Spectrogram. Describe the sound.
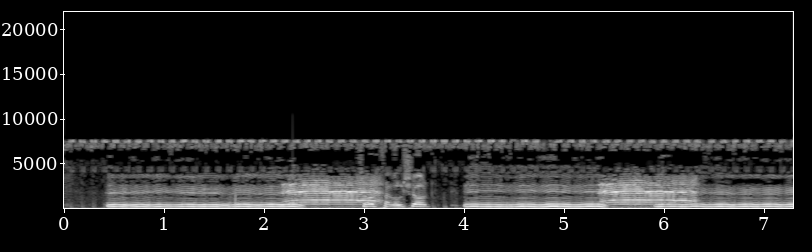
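A goat bleats in long, wavering, loud calls, two drawn-out cries separated by a brief break, each with a shaky, quavering tone.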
